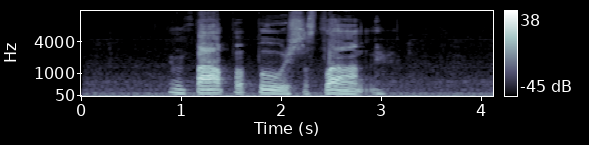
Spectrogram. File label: karuk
